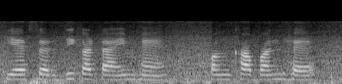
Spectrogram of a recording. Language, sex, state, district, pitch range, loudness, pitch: Hindi, female, Haryana, Rohtak, 210-230 Hz, -17 LUFS, 225 Hz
